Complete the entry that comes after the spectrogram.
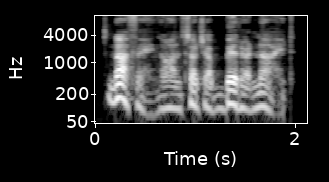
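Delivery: plain reading voice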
